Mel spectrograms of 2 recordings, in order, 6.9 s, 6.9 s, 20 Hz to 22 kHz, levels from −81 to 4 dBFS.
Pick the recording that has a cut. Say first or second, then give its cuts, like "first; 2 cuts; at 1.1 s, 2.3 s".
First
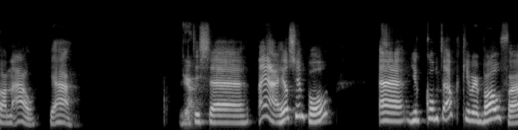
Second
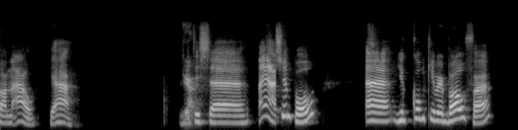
second; 2 cuts; at 3.7 s, 5.7 s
